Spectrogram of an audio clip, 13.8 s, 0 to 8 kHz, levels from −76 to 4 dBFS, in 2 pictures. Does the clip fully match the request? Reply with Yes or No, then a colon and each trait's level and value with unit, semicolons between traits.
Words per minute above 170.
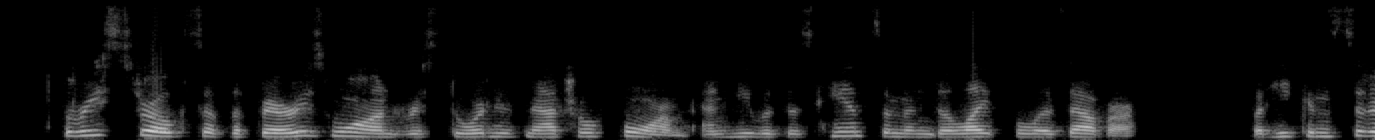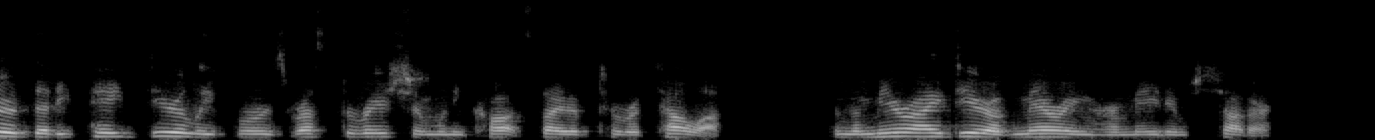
Yes: average, 195 wpm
